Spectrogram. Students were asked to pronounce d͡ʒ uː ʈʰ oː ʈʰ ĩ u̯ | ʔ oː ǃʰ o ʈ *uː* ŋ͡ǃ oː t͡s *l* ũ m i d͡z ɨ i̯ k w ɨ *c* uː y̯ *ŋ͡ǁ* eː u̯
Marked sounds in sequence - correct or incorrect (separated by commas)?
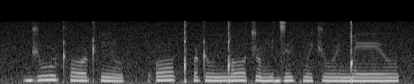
correct, incorrect, incorrect, incorrect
